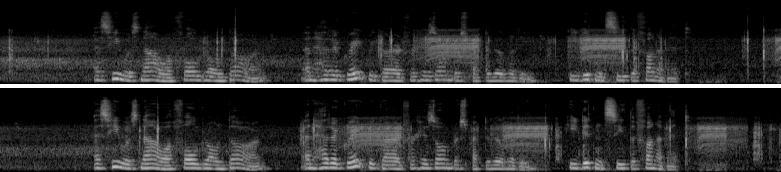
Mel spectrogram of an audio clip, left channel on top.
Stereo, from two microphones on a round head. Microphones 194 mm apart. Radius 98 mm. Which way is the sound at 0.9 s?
40° right (ahead or behind).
